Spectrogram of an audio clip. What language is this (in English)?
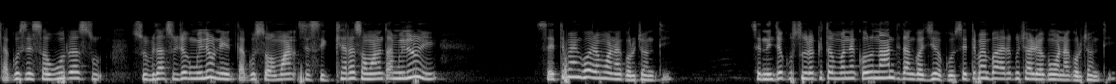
Odia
